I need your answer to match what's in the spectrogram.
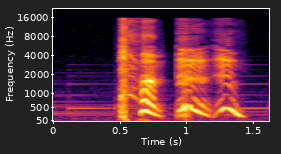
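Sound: forceful throat clearing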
